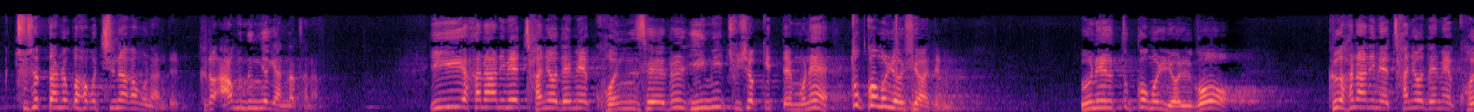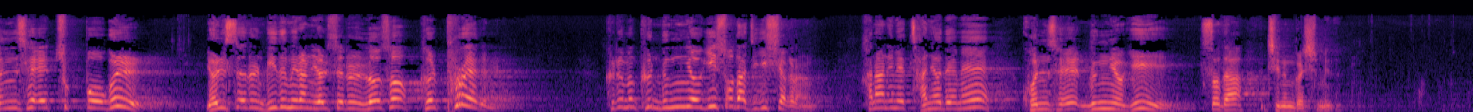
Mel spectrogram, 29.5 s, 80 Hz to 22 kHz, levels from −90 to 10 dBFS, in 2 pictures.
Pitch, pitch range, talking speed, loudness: 245 Hz, 225-265 Hz, 285 characters per minute, -21 LUFS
